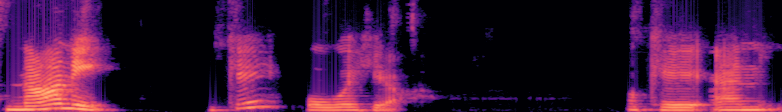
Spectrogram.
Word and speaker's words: 何: kanji for what and it can be pronounced as nan and nani okay first let us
